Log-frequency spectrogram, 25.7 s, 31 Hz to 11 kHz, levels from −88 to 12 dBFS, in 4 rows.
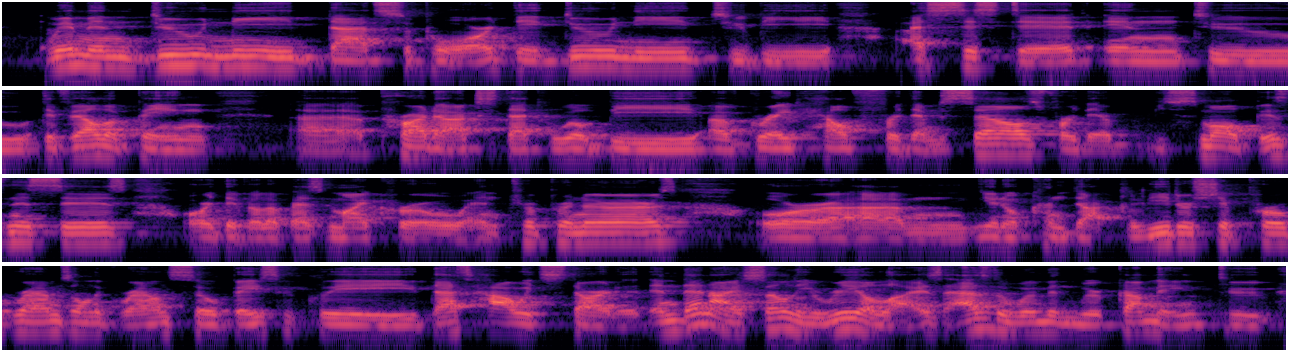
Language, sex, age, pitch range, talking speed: English, male, 50-69, 90-125 Hz, 140 wpm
